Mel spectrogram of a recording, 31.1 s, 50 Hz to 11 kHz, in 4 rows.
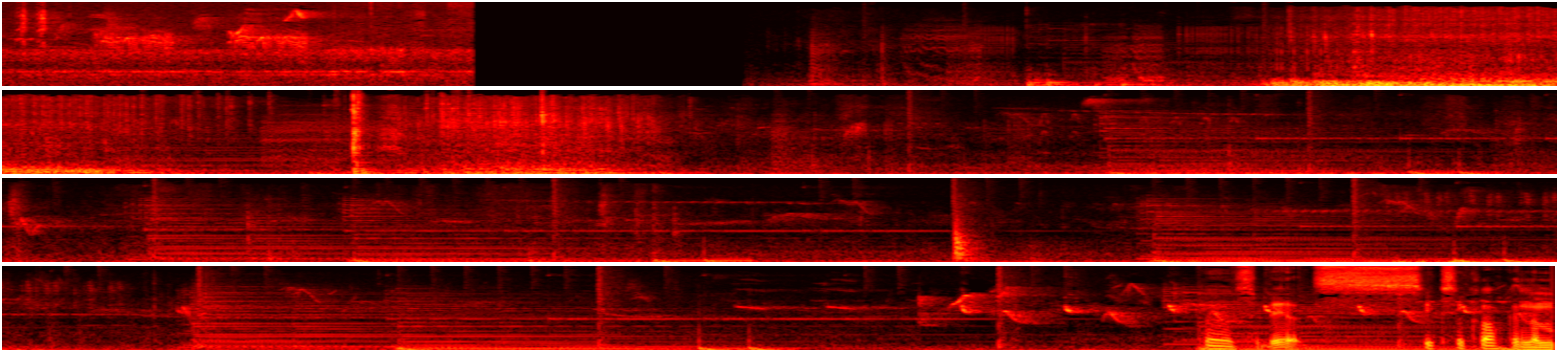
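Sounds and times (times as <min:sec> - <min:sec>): birds calling: 0:00.0 - 0:02.4, 0:11.2 - 0:16.6, 0:17.3 - 0:25.2, 0:26.3 - 0:31.0
sliding door rollers rumbling: 0:05.2 - 0:11.3
background music: 0:06.8 - 0:31.0.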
